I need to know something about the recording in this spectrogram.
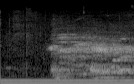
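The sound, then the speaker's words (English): A horse lets out a single high, drawn-out whinny that starts abruptly and carries to the end, over a steady low hum; no hoofbeats stand out. “As the horse bolted toward the castle, Emma wondered, how did he know my name?”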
